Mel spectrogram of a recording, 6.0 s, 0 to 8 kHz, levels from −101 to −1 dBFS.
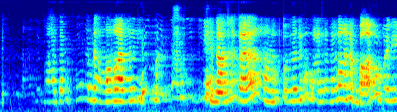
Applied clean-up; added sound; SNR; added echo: neural mask model DeepFilterNet 3.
